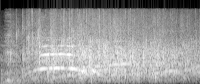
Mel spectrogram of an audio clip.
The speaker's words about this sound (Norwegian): Men da publikum klappet, ble det ikke nevnt med et ord at … ikke skal ha æren for låta alene.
